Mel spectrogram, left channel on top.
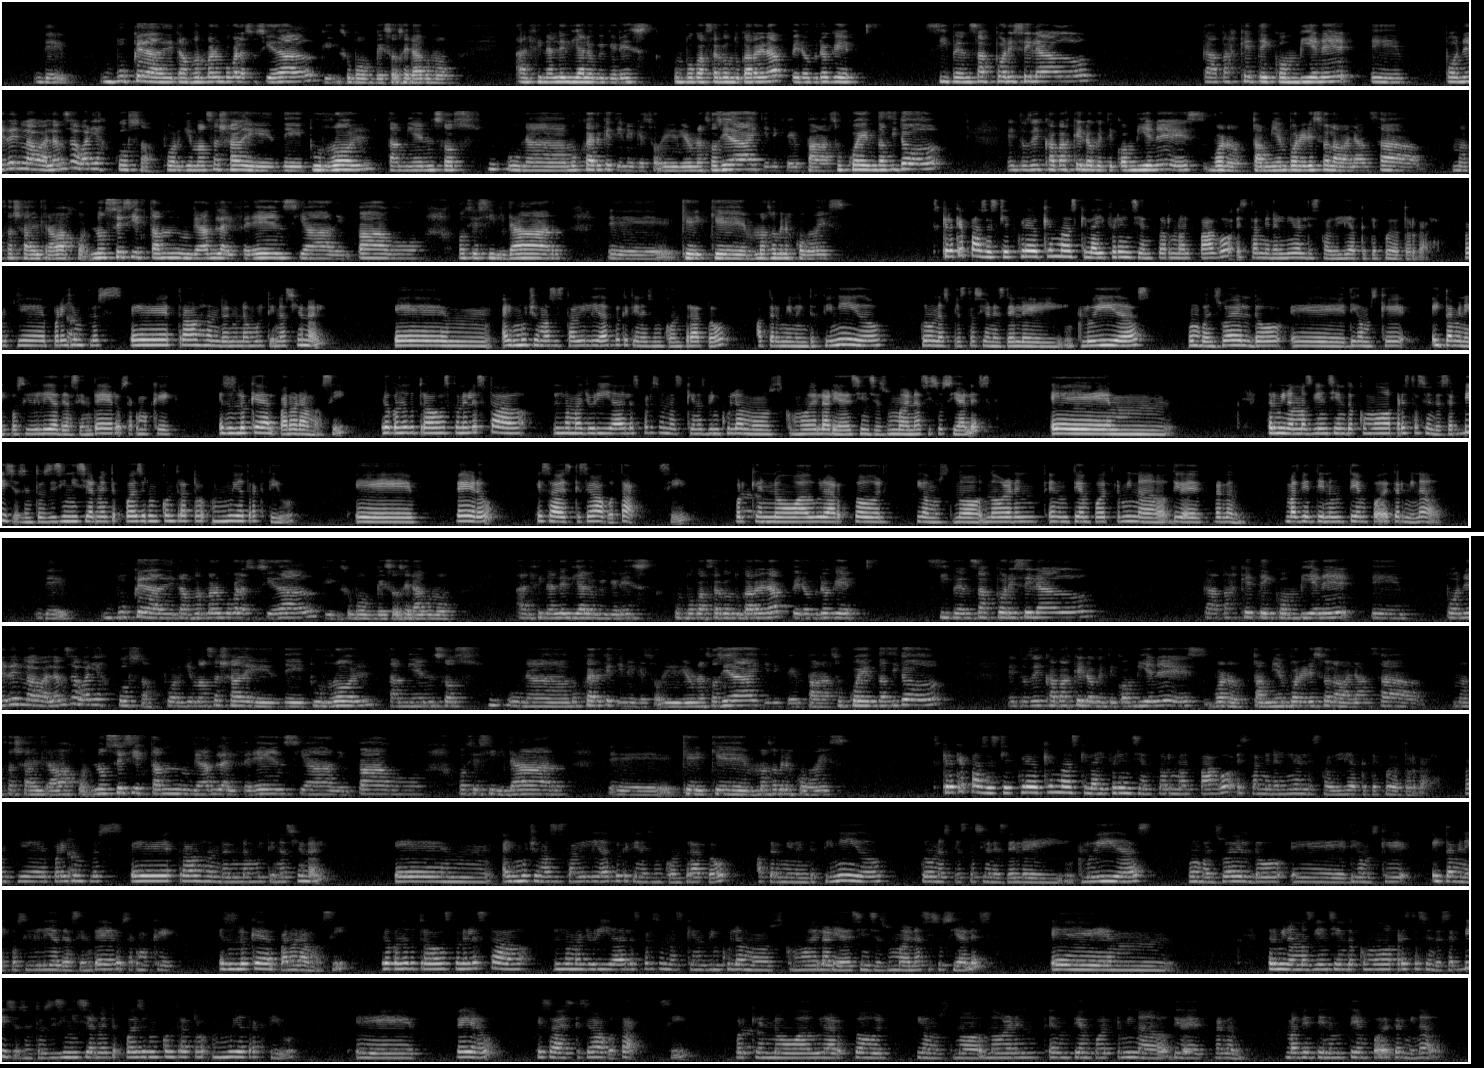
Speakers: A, on the left (about 80°); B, on the left (about 25°).
A: de búsqueda de transformar un poco la sociedad, que supongo que eso será como al final del día lo que querés un poco hacer con tu carrera, pero creo que si pensás por ese lado, capaz que te conviene eh, poner en la balanza varias cosas, porque más allá de, de tu rol, también sos
B: Ujú.
A: una mujer que tiene que sobrevivir en una sociedad y tiene que pagar sus cuentas y todo. Entonces, capaz que lo que te conviene es, bueno, también poner eso en la balanza más allá del trabajo. No sé si es tan grande la diferencia del pago o si es similar, eh, que, que más o menos como es.
B: Es que lo que pasa es que creo que más que la diferencia en torno al pago es también el nivel de estabilidad que te puede otorgar, porque por
A: Claro.
B: ejemplo, s- eh, trabajando en una multinacional, Em, hay mucha más estabilidad porque tienes un contrato a término indefinido, con unas prestaciones de ley incluidas, un buen sueldo, eh, digamos que, y también hay posibilidad de ascender, o sea, como que eso es lo que da el panorama, ¿sí? Pero cuando tú trabajas con el Estado, la mayoría de las personas que nos vinculamos como del área de ciencias humanas y sociales, em, terminan más bien siendo como a prestación de servicios. Entonces, inicialmente puede ser un contrato muy atractivo eh, pero que sabes que se va a agotar, ¿sí? Porque
A: Claro.
B: no va a durar todo el, digamos, no, no durar en, en un tiempo determinado, di- eh, perdón, más bien tiene un tiempo determinado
